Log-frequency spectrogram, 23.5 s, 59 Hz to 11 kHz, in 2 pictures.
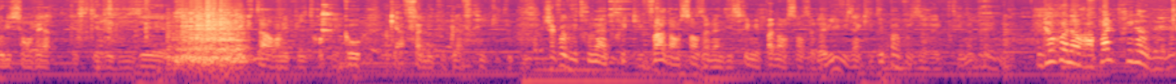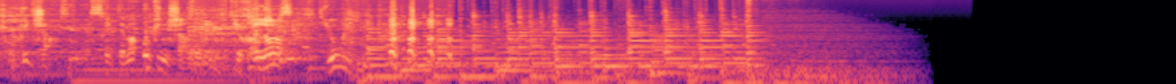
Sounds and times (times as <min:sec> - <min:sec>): Music: 0:00.0 - 0:21.1.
